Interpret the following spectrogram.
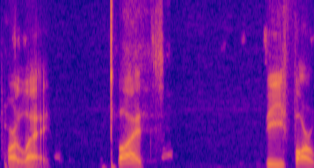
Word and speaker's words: Parler: I love that the social media site, of course, is pronounced parlay, but the far right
